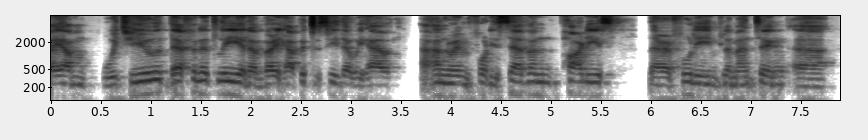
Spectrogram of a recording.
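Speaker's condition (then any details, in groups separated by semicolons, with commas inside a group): No condition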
